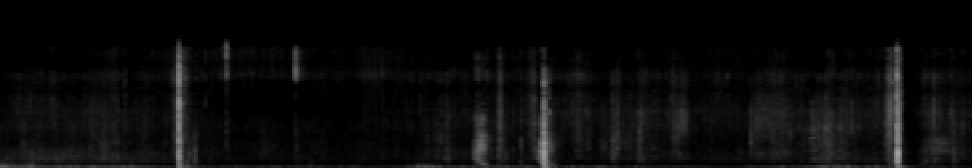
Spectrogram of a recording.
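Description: A sheep or goat bleats once about three and a half seconds in, a wavering call that falls in pitch. Three sharp knocks, about two and a half seconds apart, are louder than the bleat.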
